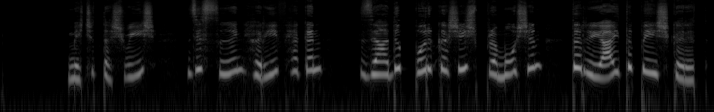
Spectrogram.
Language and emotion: Kashmiri, fearful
